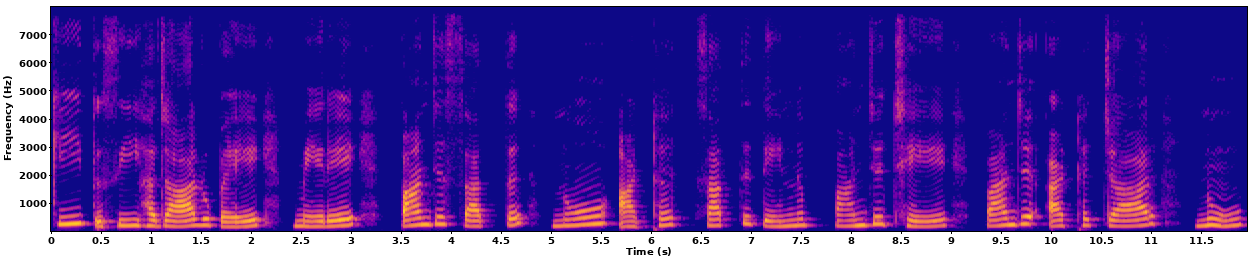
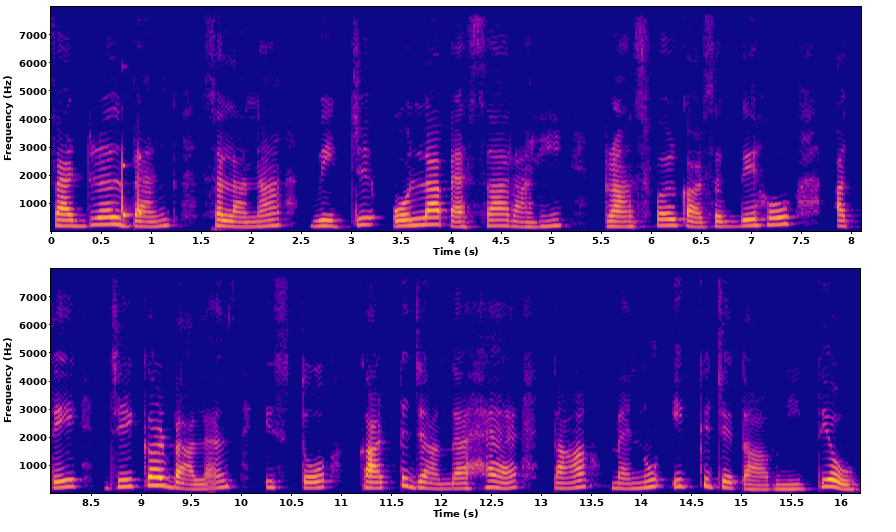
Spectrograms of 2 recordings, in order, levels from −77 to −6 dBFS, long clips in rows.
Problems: none marked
